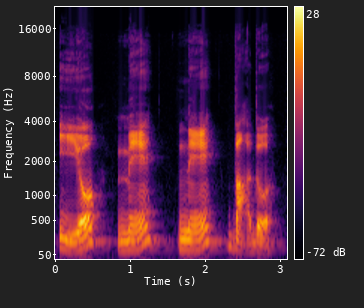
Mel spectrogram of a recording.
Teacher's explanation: Me ne vado deve essere pronunciato come un'unica parola, perché me e ne non hanno un accento, ma prendono l'accento di vado. Questa è una semplificazione, però quando ti trovi in una situazione del genere, pronuncia tutto come un'unica parola.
